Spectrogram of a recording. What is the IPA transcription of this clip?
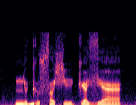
ɲ ə ɡʲ u s ʌ ɕ i kʲ ɑ zʲ æ

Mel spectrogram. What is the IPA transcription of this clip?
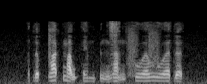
ɗ ə˨˩ p̚ v a˦˥ k̚ m a̰˧˨ w ʔ e̤˨˩ m ʔ ɨ̰˧˨ ŋ z a̰˧˨ n f u˨˦ ə̯ v u˧ ə̯ ɗ ə˨˩ t̚

